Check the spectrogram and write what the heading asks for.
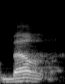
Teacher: Gha ini ketika sukun ingat tidak boleh dipantulkan karena bukan huruf qalqalah, huruf yang memantul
